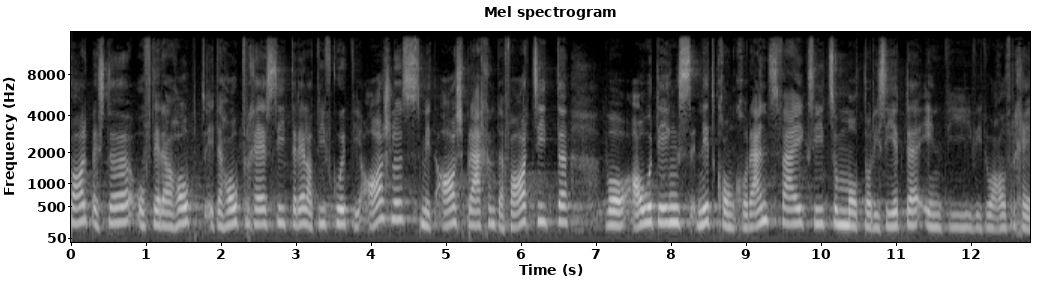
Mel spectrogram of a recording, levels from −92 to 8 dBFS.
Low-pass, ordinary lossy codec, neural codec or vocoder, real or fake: 14.4 kHz; none; none; real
